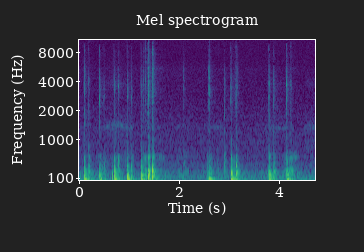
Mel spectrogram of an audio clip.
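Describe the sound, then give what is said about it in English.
Typing on a computer keyboard, in a few bursts of quick, crisp key clicks separated by brief pauses, with no talk. “I'm trying not to type here in ActiveWorlds and AWEC.”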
